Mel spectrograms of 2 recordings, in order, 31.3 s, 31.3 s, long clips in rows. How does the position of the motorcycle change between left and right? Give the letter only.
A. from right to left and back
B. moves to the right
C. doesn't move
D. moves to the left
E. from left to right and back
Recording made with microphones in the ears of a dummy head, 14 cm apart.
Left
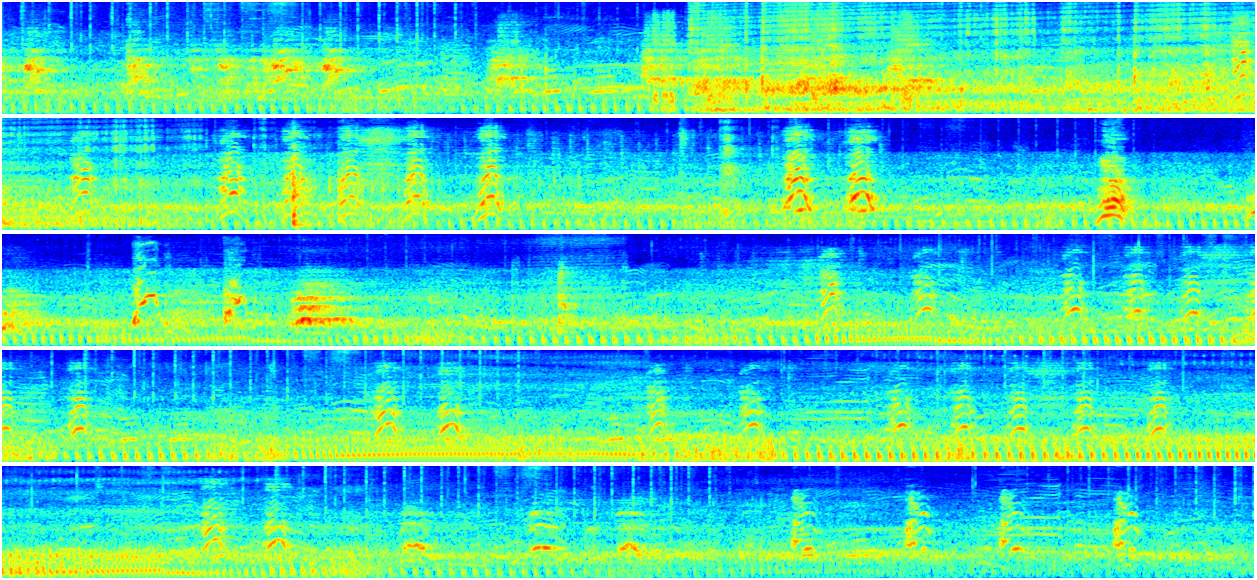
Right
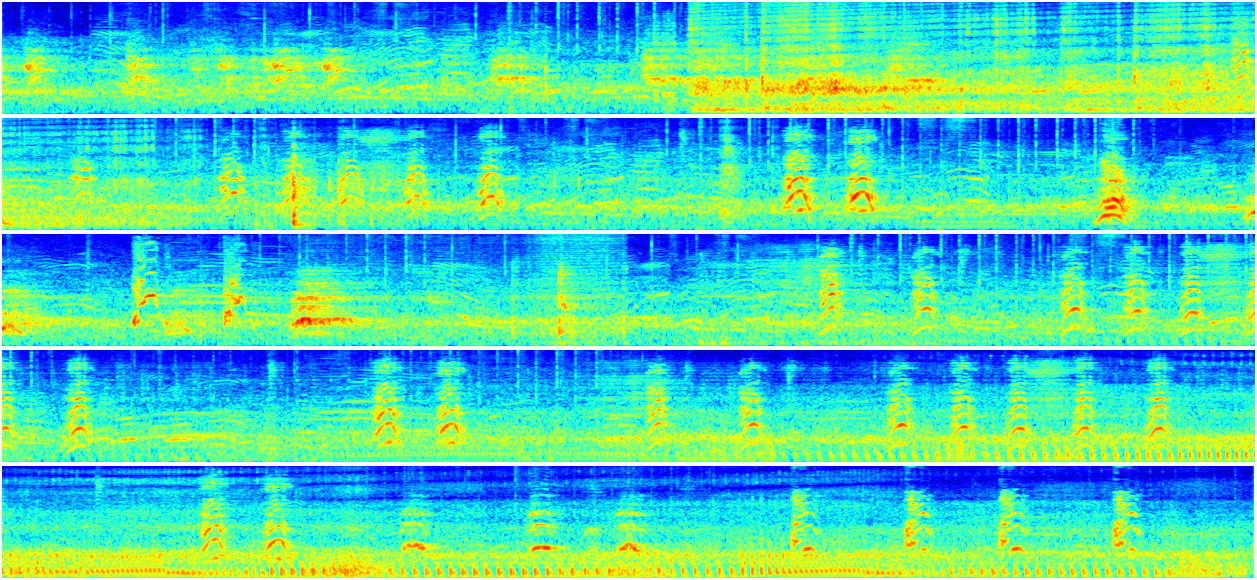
B.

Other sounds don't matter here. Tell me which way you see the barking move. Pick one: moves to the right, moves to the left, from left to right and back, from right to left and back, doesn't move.
moves to the right.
